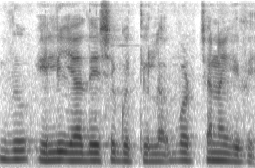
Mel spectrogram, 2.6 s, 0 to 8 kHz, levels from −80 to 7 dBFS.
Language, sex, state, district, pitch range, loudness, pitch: Kannada, male, Karnataka, Raichur, 135-150 Hz, -18 LUFS, 145 Hz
